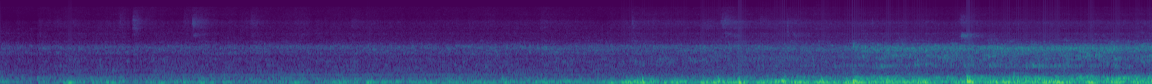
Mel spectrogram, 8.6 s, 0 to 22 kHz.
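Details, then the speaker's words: 1960–61 GE W-15 variable-speed box window fan on its low setting; slow to start, with a soft low hum and airflow rising as the speed is turned up, plus a faint buzz from the rear metal grille; running normally. "like all GE box fans they are slow to start up but this particular fan low is really low and the buzzing that you'll hear is that that back metal grill I've yet to be able to get it to stop buzzing that's low"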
